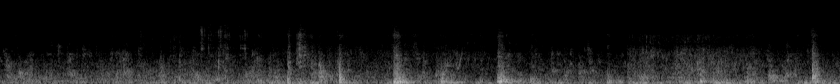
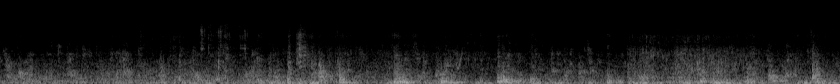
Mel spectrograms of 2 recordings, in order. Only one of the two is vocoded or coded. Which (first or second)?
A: first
